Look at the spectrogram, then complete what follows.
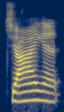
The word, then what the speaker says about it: giant: Down, giant. That has a soft G.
